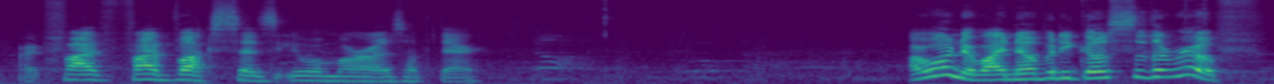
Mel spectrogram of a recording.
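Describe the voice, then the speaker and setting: Medium in pitch and pushed and bright in tone, a woman talks at normal speed through a game playthrough. She mocks it sarcastically, reads passages with dramatic flair, and giggles easily.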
